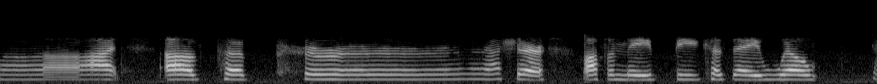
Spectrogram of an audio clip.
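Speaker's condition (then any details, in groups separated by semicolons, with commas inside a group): Stuttering; stuttering since beginning to talk, speech therapy with own speech therapist; about 18, starting college, therapy every two weeks, summer three-session intensive, Friends National Association; needs extra time to speak, letters to teachers, friends avoid filling in words; repeated sounds, prolonged sounds, blocks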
